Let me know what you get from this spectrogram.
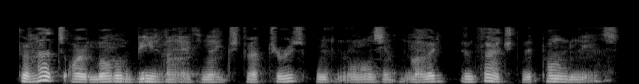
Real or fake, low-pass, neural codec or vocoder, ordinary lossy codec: fake; 7.2 kHz; autoencoder, 22.05 kHz, a latent of 192 numbers a frame, VITS, trained on one speaker; MP3, 24 kbps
